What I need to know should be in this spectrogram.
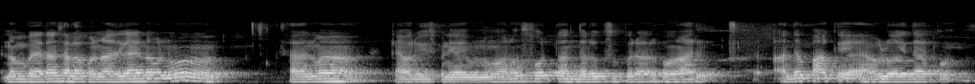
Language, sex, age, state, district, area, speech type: Tamil, male, 18-30, Tamil Nadu, Perambalur, rural, spontaneous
